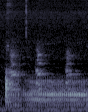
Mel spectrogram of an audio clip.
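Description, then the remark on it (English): A pet dog barks three times at a steady pace, the barks carrying over a low sustained hum, moderately quiet, with no one talking. “my dog's barking.”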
